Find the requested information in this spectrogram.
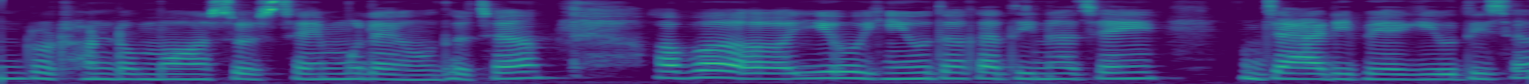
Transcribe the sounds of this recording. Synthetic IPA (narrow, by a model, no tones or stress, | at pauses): roʈʰʌɳɖomʌsust͡saĩmulajɦũd̪ʌt͡sʰʌʌbʌjoɦiw̃d̪ʌkad̪inʌt͡saĩ | d͡zaɽibʱeaɡewd̪it͡sʰʌ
